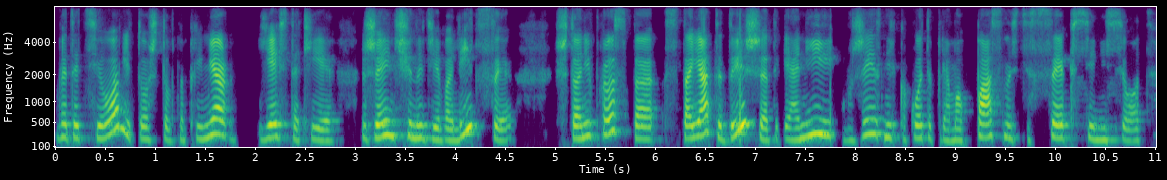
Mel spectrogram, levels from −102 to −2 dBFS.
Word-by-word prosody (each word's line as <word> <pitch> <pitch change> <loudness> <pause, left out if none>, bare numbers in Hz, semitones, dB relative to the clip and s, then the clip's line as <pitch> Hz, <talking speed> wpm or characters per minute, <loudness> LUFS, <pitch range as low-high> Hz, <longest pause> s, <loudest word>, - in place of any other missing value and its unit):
в 230 - -8
этой 225 -1 0
теории 220 - +1
то, 205 - -4
что, 195 +1 -9
вот, 175 - -20
например, 225 +8 +3 0.3
есть 225 +3 +2
такие 185 -2 -6 0.3
женщины-дьяволицы, 220 - 0 0.4
что 215 - -2
они 235 +4 +1
просто 250 -6 -1
стоят 230 +5 +3
и - - +1
дышат, 440 - +4
и 205 - -6
они 260 +7 +2
уже 185 +10 -5
из 285 - -4
них 230 -1 -5
какой-то 220 -2 -5
прям 185 -1 -7
опасность 225 +3 +1
и - - -15
секси 220 0 -3
несёт. 190 -2 -8
220 Hz, 145 wpm, -21 LUFS, 195-250 Hz, 0.4 s, дышат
